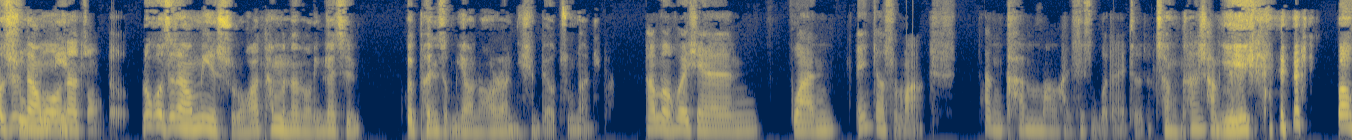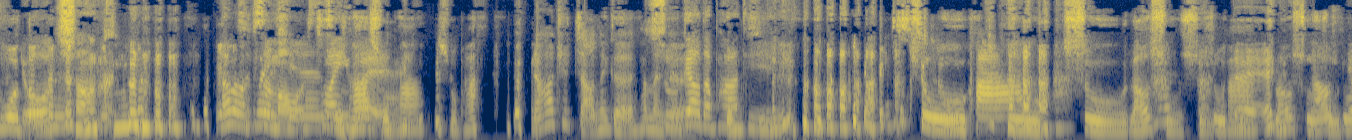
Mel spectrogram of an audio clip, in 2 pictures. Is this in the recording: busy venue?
no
